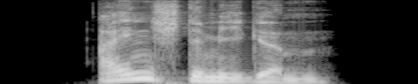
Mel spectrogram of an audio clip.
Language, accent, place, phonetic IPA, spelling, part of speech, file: German, Germany, Berlin, [ˈaɪ̯nˌʃtɪmɪɡəm], einstimmigem, adjective, De-einstimmigem.ogg
- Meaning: strong dative masculine/neuter singular of einstimmig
